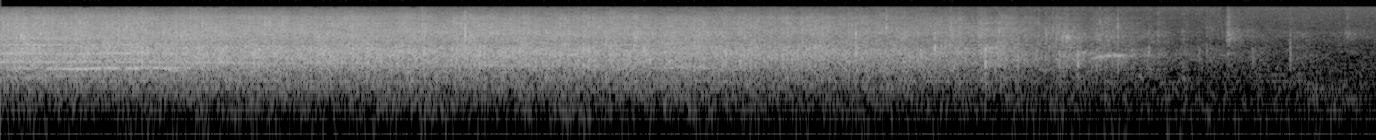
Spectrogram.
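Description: A large crowd cheers and applauds outdoors.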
